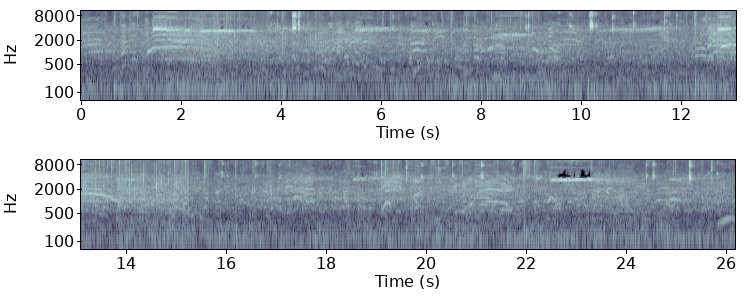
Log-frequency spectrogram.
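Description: Indoor volleyball match: the ball is struck in rallies with sharp knocks now and then, over players' shouts and calls and the constant chatter of a crowded hall with many courts in play.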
